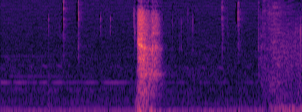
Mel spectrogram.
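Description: A soft interface click sounds once.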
